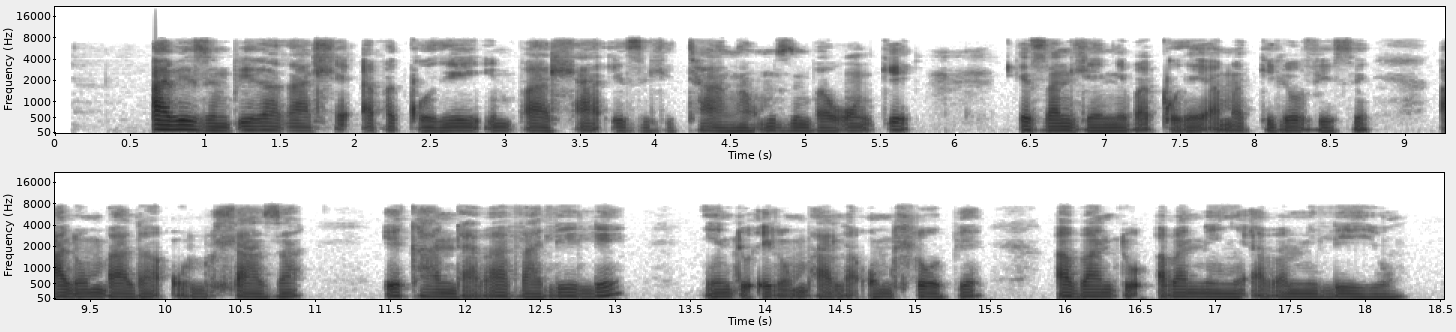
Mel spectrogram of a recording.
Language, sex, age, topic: North Ndebele, male, 25-35, health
